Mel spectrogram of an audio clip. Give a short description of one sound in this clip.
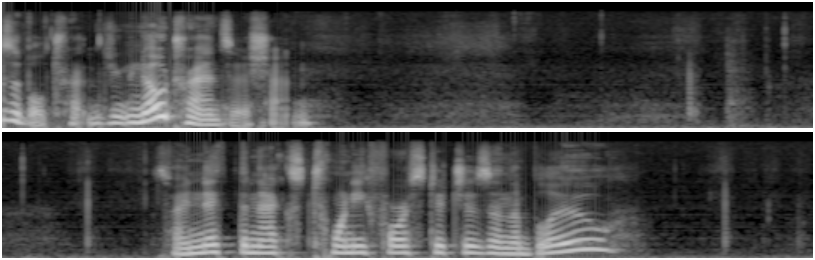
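A woman speaks calmly into a close microphone.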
